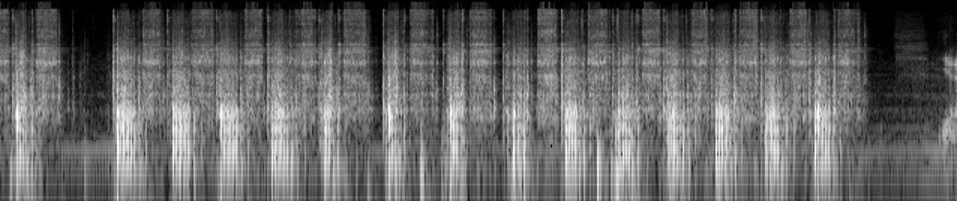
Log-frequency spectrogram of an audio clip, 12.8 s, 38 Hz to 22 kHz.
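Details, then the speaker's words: Poulan 2000 chainsaw, not started in a long while, choke on, before carb clean and fuel line trim: surges in ragged bursts about twice a second, won't hold revs, dies back; poor fuel pickup, fuel starvation. "i don't think that we are getting any kind of fuel any kind of real good fuel pickup"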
